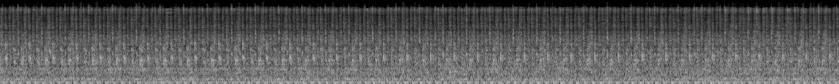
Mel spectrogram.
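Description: Steady, even idle at about two beats a second with no knocks, ticks or misses; the engine sounds healthy.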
